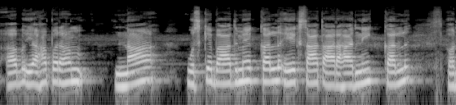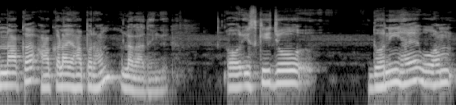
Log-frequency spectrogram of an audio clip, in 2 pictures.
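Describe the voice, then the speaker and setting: A shorthand teacher giving a patient spoken lesson, with frequent "uh" fillers. The teacher slows down to spell example words out syllable by syllable. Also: mid-range voice, a little mellow. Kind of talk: spoken classroom-style lesson.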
